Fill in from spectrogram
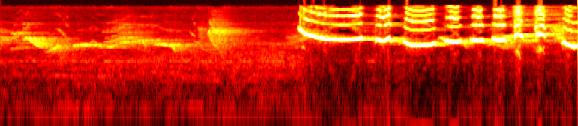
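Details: Oriental magpie-robin sung as a lure for a reluctant singer, starting after soft distant chirps with a loud downward-sweeping whistle, then a rapid run of clear rolling notes.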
